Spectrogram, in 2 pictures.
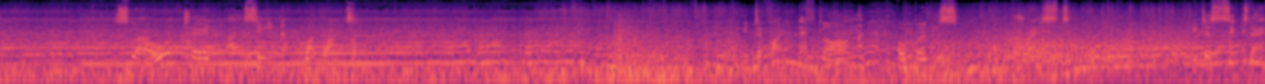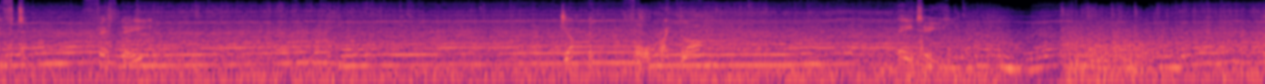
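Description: Gravel sprays and rattles under the car's tyres.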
